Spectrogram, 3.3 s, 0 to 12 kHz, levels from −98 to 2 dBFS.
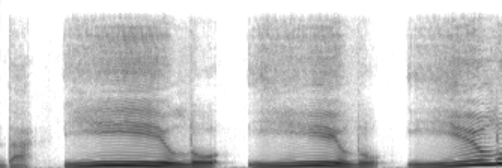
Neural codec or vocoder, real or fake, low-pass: codec, 16 kHz in and 24 kHz out, 0.9 kbps, LongCat-Audio-Codec, fine tuned four codebook decoder; fake; 10.8 kHz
